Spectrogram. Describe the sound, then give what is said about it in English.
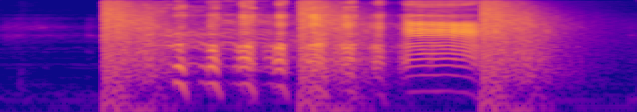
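Three sharp, loud handgun shots, fired into a corpse, ring out about a second apart, with a man's rhythmic laughter bursting in between them, energetic. “Rocco, tired of waiting for Jimmy, took out his own gun and started filling Arachnoid's corpse with more holes”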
